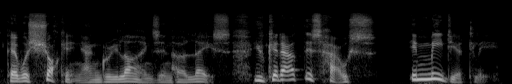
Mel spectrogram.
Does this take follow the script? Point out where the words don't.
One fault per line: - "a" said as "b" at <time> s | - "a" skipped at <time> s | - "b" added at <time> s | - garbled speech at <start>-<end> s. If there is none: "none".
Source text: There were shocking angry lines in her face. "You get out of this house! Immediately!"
- "face" said as "lace" at 1.9 s
- "of" skipped at 3.0 s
